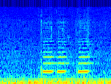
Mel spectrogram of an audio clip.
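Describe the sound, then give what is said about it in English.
A car horn in Cairo, Egypt sounds a coded honk pattern: three quick honks in a deliberate rhythm, two close together and then a third after a short gap, over a low steady engine and traffic rumble. “But I am proud to say that I am now officially a student of honk. Like this.”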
